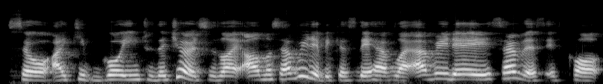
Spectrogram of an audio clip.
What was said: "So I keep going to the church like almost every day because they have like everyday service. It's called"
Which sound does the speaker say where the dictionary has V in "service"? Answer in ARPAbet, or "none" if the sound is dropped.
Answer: V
